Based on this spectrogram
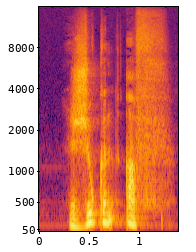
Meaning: inflection of afzoeken: 1. plural present indicative 2. plural present subjunctive
- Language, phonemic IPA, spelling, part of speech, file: Dutch, /ˈzukə(n) ˈɑf/, zoeken af, verb, Nl-zoeken af.ogg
